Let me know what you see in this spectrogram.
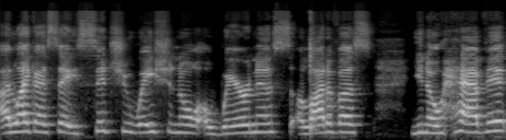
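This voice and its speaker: Fairly high-pitched woman with a Philadelphia accent, an animated, bright, sharp tone and a moderate pace. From Philadelphia, US. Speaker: livestream host. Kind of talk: casual live chat.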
